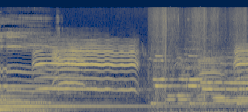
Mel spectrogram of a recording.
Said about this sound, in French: il garde les moutons, les chèvres, oh, ça lui plaît, il adore ça.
